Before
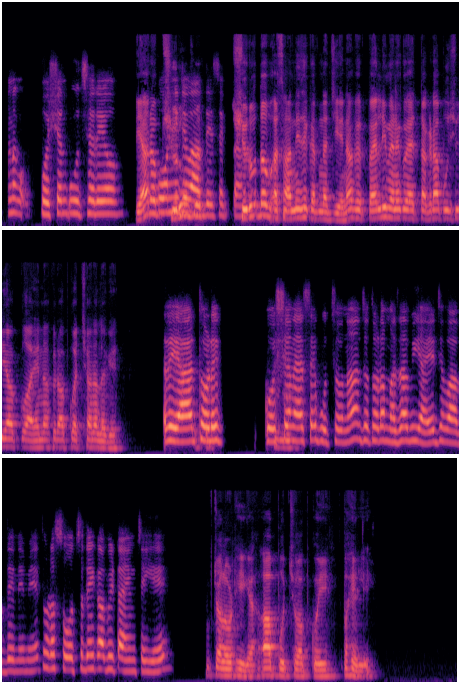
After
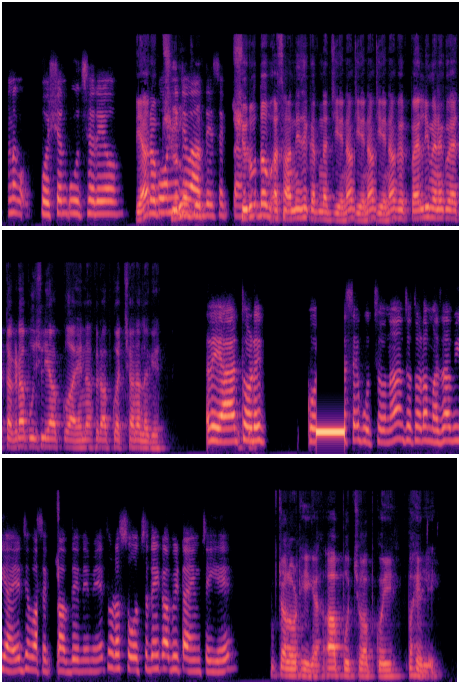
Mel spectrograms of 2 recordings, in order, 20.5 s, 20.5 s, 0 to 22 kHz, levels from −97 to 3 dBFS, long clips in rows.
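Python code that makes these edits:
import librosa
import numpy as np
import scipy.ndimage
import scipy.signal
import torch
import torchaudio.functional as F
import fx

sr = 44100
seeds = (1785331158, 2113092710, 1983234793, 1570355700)

y = fx.edit(x, sr, fx.duplicate(start_s=3.18, length_s=0.33, to_s=13.6),
    fx.repeat(start_s=4.98, length_s=0.32, count=3),
    fx.bleep(start_s=10.93, length_s=0.43, hz=400.0, db=-7.5), tone=tone)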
